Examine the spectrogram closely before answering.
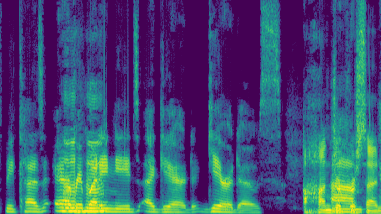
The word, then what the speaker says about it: Gyarados: everybody needs a Gyarados.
